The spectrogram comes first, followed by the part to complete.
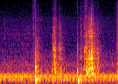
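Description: Tarot cards being shuffled and handled: one sharp click a little under a second in, then a short cluster of soft rustles near the end, over a faint steady hum.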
